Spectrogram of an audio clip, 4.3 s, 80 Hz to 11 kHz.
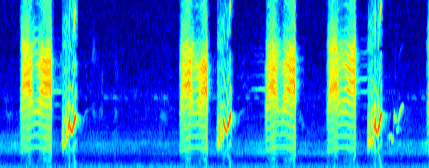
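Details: Golden-headed cisticola of the Taiwan endemic subspecies, living in grassland in Pingtung County, Taiwan, 2015: repeated pairs of a harsh buzz and a bright ringing upslurred note, four times in quick succession, with a faint hum behind.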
